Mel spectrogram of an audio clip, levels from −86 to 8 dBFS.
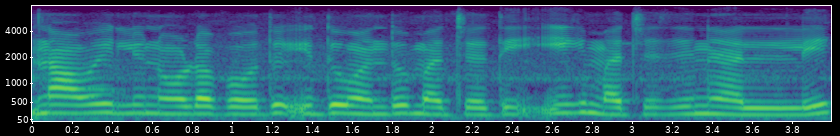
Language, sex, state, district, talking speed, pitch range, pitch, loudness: Kannada, female, Karnataka, Chamarajanagar, 135 wpm, 185-215 Hz, 195 Hz, -17 LUFS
